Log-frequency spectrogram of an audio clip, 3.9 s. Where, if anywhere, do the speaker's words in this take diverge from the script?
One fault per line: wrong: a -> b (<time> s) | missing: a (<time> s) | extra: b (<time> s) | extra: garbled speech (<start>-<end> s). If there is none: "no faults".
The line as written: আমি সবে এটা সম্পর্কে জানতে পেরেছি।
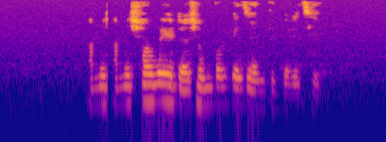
extra: আমি (1.1 s)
